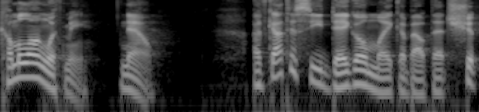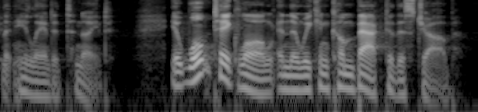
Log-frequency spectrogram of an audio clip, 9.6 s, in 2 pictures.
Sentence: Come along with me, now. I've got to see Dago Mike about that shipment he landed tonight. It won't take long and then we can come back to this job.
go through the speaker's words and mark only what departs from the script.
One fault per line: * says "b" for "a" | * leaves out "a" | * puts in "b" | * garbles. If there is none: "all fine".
all fine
